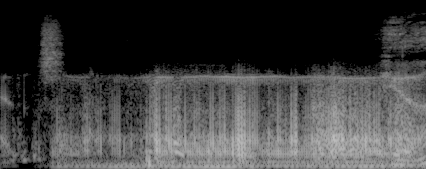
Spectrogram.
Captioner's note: static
